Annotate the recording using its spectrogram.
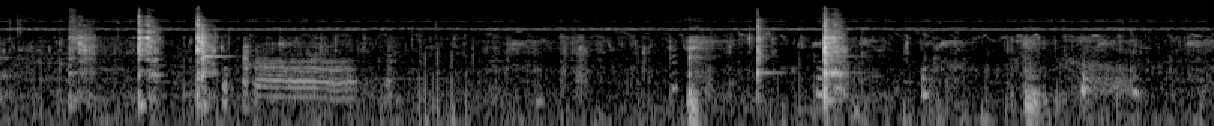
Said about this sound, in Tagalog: Haluin lang natin itong ating gulay na talabos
